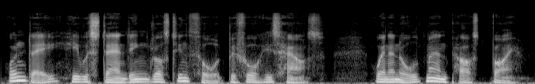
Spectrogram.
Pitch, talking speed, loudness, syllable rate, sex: 110 Hz, 190 wpm, -16 LUFS, 5.0 syllables/s, male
